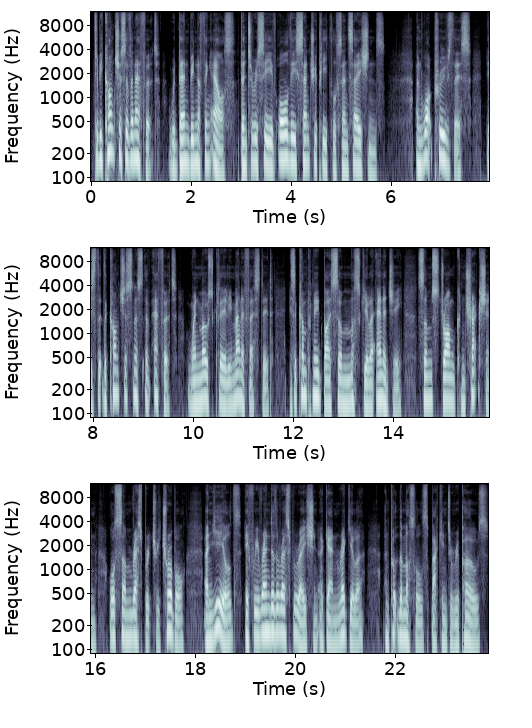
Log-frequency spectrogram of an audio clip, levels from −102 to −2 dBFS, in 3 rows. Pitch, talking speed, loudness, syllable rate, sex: 135 Hz, 155 wpm, -20 LUFS, 5.1 syllables/s, male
